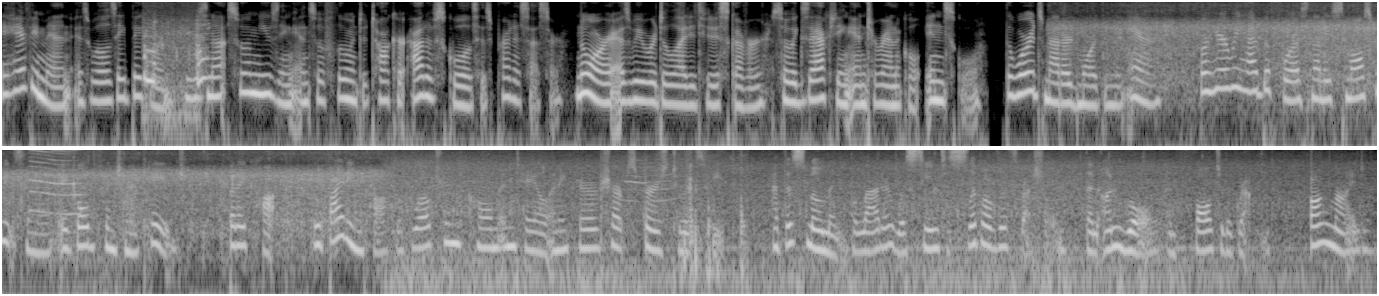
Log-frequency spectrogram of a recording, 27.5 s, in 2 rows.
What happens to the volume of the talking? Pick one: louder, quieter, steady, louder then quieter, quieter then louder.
steady.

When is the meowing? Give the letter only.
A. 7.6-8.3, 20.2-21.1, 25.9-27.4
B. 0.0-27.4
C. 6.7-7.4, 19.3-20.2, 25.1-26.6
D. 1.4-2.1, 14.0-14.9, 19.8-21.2
D.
